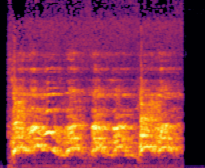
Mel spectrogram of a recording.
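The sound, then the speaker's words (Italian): A dog barks facing a river, giving a few loud, rough bursts of barking in quick succession with nothing else around them. “Il cane abbaiava con la testa volta al fiume,”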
